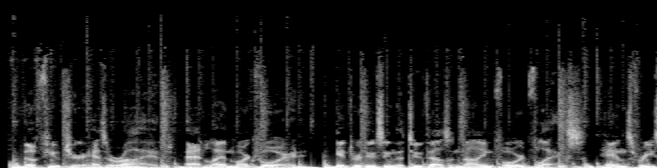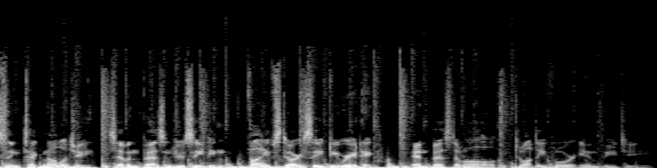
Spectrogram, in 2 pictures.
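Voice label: English US, male, commercial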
